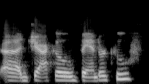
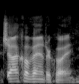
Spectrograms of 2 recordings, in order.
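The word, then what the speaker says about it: Jacco van der Kooij: I was recently listening to, I'm going to pronounce his last name wrong. Jacco Vanderkoof, Winning by Design. Right. That guy. Jocko Vanderkooy. Exactly. Thank you.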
